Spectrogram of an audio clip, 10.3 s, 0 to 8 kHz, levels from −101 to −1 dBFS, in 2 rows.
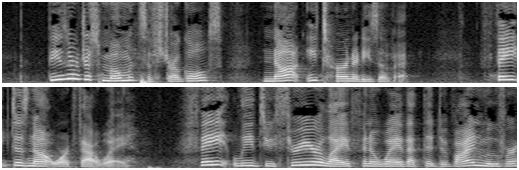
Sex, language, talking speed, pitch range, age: female, English, 170 wpm, 210-310 Hz, 10-29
